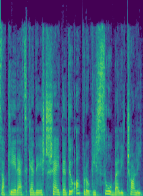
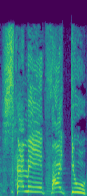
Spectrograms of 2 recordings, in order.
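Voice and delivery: high, very slow drawn-out yell; high, slow bellowed Szemét fattyú; bellowing; 11 semitones higher, much slower than usual. Acted. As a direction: stretch out the insult as a yell. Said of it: "ordította Jude".

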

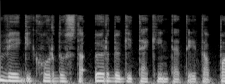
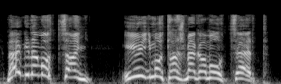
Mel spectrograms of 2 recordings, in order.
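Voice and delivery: very high, forceful command; angry outburst; 4 dB louder than usual. Acted. Headmistress forbidding the boy to move, angry yell. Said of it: "csattant fel Doron kisasszony".

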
